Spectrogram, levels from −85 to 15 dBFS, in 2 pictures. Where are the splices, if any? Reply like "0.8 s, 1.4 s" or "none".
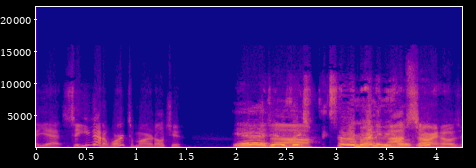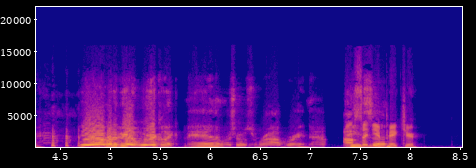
none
